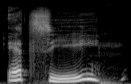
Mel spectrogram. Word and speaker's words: etc: And slash Etsy, ETC, which mm-hmm. most people tend to pronounce Etsy, is one of those directories or folders that is a system type directory, and it contains etc.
